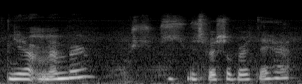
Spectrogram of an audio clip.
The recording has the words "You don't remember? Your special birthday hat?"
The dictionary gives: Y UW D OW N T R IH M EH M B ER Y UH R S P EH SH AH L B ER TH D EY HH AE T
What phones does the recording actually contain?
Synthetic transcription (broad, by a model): Y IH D OW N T R IH M EH M B ER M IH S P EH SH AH L B ER TH D EY HH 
